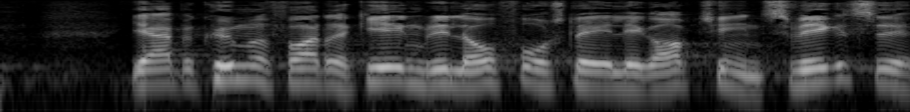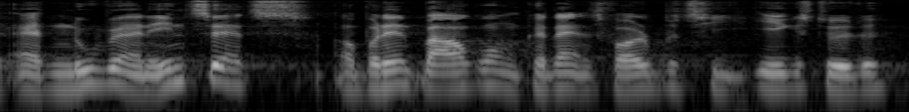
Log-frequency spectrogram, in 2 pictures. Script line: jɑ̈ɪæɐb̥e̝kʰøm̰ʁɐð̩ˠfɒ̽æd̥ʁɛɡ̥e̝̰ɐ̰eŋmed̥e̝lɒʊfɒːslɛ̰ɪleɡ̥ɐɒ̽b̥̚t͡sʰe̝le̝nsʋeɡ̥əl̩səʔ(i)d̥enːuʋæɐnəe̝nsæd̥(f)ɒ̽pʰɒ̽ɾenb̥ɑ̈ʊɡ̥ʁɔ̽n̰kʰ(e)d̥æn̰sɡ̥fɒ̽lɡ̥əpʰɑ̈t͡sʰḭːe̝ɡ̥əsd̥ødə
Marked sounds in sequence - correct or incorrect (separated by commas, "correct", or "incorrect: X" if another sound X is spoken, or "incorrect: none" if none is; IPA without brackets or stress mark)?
incorrect: æ, incorrect: s, incorrect: æ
